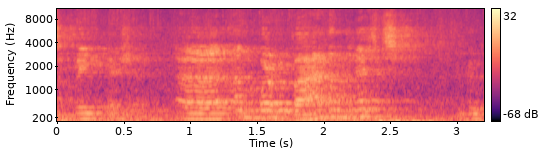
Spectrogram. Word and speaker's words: Barendergt: I'm Bart Barendergt. You can call me Bart. I realize that the name Barendergt, it's a very Dutch thing to pronounce, so forget that.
